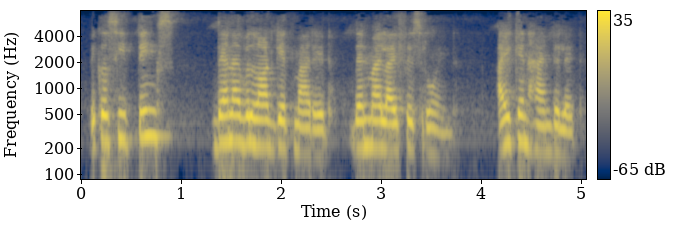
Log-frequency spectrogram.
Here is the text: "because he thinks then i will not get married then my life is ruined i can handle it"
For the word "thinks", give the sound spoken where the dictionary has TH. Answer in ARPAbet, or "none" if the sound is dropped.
T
